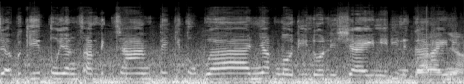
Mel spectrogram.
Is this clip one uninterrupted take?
yes; 0 cuts

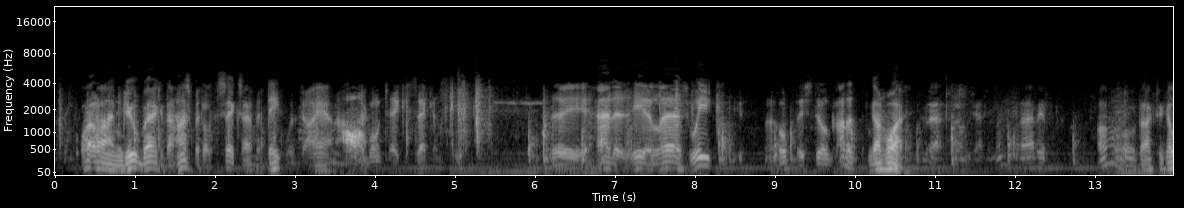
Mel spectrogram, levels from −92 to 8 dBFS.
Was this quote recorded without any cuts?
yes; 0 cuts

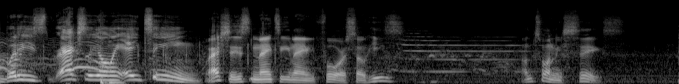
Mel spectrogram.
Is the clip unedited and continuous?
no; 1 cut; at 2.0 s

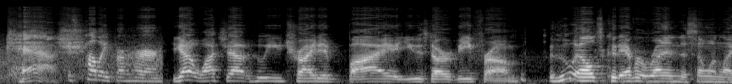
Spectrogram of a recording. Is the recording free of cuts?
no; 2 cuts; at 1.6 s, 5.2 s

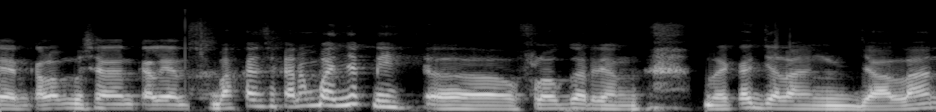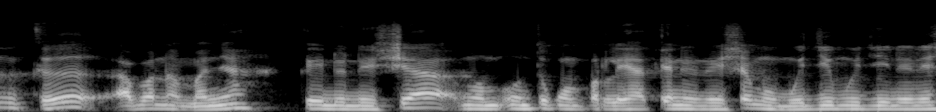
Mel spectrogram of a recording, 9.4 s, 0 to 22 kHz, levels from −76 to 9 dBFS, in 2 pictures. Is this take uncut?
no; 1 cut; at 1.0 s

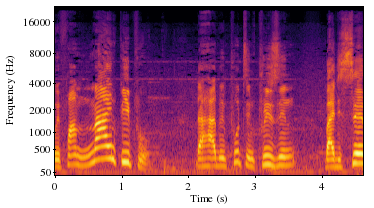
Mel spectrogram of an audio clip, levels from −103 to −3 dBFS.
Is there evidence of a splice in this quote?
no; 0 cuts

